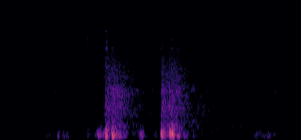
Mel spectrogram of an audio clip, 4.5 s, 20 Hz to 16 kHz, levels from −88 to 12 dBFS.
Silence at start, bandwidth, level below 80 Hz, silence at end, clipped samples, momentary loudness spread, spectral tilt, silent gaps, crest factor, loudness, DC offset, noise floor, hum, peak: 1.45 s; 7 kHz; -68 dBFS; 1.8 s; under 0.1%; 12 LU; -9.5 dB/octave; none; 26 dB; -40 LUFS; under 0.1%; -86 dBFS; none; -18 dBFS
